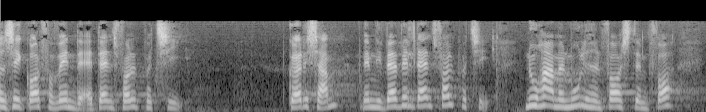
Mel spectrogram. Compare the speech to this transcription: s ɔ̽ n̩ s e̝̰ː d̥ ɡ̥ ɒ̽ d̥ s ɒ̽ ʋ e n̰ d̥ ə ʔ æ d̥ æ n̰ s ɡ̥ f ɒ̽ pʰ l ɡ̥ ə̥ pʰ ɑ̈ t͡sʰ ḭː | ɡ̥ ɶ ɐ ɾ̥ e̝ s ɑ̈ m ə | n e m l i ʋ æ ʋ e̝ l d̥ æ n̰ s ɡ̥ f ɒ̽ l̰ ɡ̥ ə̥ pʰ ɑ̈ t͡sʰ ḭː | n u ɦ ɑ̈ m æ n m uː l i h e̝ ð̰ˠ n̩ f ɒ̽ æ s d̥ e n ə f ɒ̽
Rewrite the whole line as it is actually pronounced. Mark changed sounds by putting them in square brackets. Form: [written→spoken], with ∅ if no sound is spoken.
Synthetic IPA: s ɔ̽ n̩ s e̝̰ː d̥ ɡ̥ ɒ̽ d̥ [s→f] ɒ̽ ʋ e n̰ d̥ ə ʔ æ d̥ æ n̰ s ɡ̥ f ɒ̽ [pʰ→∅] l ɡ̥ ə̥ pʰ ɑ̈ t͡sʰ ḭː | ɡ̥ ɶ ɐ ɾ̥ e̝ s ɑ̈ m ə | n e m l i ʋ æ ʋ e̝ l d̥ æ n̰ s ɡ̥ f ɒ̽ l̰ ɡ̥ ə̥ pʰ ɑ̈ t͡sʰ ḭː | n u ɦ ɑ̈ m æ n m uː l i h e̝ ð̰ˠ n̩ f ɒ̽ æ s d̥ e [n→m] ə f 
